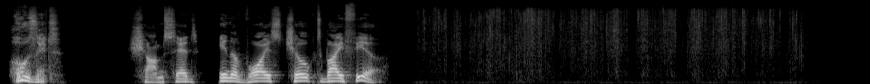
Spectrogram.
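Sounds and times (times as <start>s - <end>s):
speech: 0.1s - 0.7s, 1.3s - 3.9s
crinkly rustling made by someone moving near a bed: 4.2s - 8.3s.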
